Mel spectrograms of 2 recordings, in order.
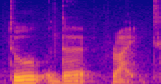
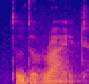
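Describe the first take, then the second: First: "To the right" said slowly and carefully for repeating; slow clear teacher model of "To the right"; slow model pronunciation. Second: Said in the usual way. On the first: Shown as a demonstration. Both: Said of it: "Pronunciación nuevamente".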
